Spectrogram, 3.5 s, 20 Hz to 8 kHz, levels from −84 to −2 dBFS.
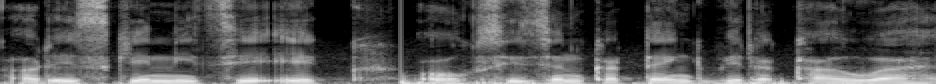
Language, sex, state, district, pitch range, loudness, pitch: Hindi, male, Jharkhand, Garhwa, 110-115 Hz, -16 LUFS, 115 Hz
